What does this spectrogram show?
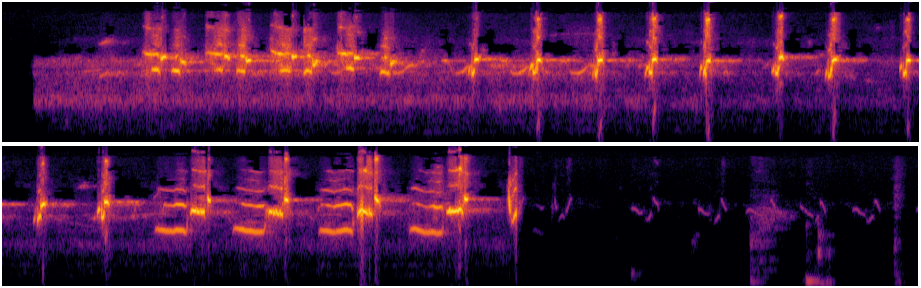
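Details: Northern mockingbird, resident year-round on the Eno River, Durham, North Carolina, mimicking a northern cardinal: a quick warbled jumble, about a dozen sharp evenly spaced chips, then slurred downward whistles like a cardinal's song.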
